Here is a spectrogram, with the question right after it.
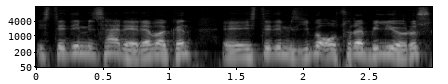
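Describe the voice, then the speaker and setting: A man's fairly high voice at a very fast pace. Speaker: gaming YouTuber. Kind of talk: game mod tutorial. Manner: casual, many filler sounds.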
